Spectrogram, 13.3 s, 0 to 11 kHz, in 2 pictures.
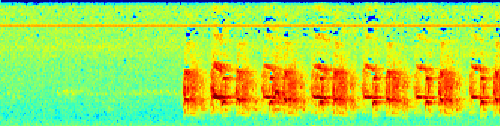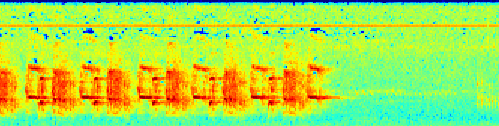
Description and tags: Hluhluwe11 unknown bird
Marantz PMD751, Vivanco EM35.
africa, birdcall, crested-francolin, savanna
